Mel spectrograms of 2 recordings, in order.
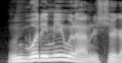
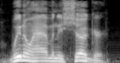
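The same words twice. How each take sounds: First: Fast, loud, disbelieving repeat of we don't have any sugar; mock incredulous. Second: Said in the usual way. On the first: Repeating the partner's words back at them, mock incredulous. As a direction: rattle it off in hammed-up disbelief.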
